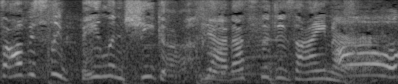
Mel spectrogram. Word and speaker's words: Balenciaga: You guys, it's obviously Balenciaga.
